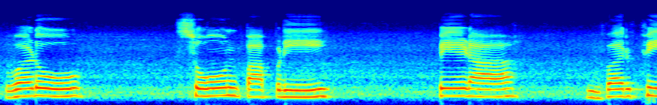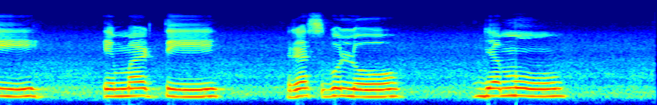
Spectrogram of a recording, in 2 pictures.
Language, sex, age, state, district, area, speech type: Sindhi, female, 18-30, Uttar Pradesh, Lucknow, urban, spontaneous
